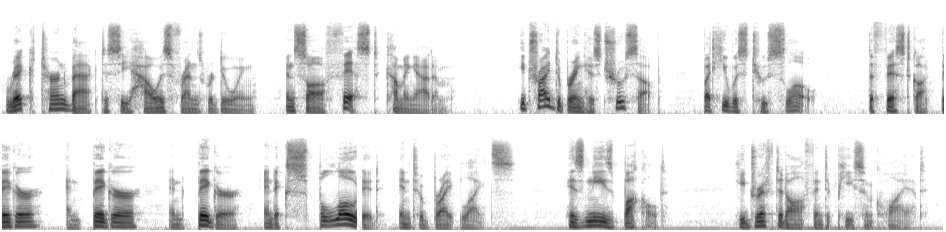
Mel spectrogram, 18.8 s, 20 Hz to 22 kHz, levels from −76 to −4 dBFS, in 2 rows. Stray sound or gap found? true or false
true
